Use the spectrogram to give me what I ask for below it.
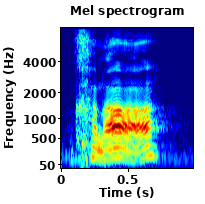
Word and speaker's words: Chana: Anna, it's the same name as Hannah, which is Chana, which means to be favored.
